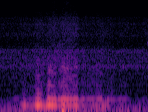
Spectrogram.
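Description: A flying insect buzzes close past, a single low wing buzz that swells, wavers slightly in pitch and fades within about a second and a half.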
